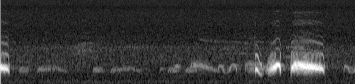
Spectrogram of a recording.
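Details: A decoy spotted dove's stuttered provoking coo ('gù cà lăm'): a run of soft, wavering low coos builds into one loud phrase of broken notes and a long steady coo.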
